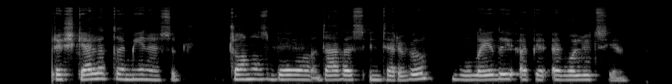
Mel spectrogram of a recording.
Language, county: Lithuanian, Kaunas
